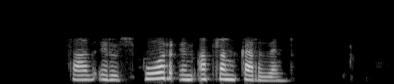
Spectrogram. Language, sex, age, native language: Icelandic, female, 30-39, Icelandic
